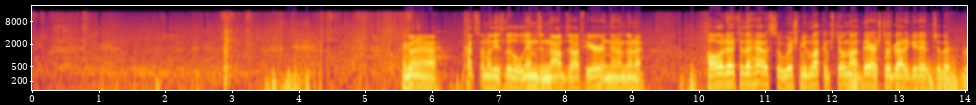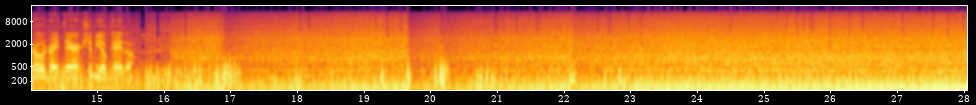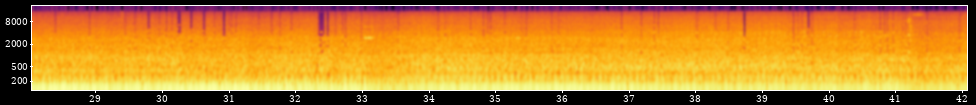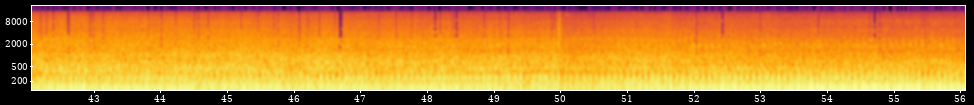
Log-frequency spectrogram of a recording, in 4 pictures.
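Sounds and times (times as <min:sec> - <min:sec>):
tractor engine running: 0:15.6 - 0:56.0.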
